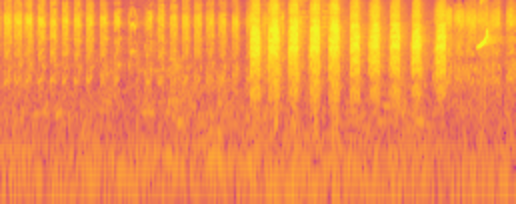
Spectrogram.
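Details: Noisy ashy drongo lure sound: a steady, even train of short rasping notes, roughly two or three per second, growing louder halfway through, with one thin whistled note near the end.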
